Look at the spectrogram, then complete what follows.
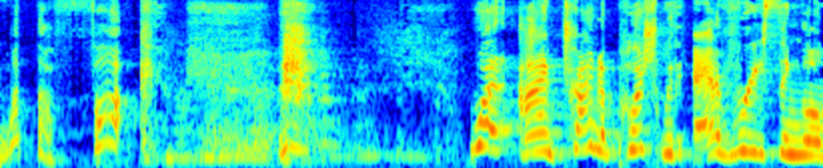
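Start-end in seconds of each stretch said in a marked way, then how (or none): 0.0-1.0 much higher, baffled what the fuck; mock stunned disbelief; thinking it in total confusion; incredulous inner thought. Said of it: "And I remember just thinking". 1.0-2.0 short unvoiced giggle; a quick disbelieving laugh; breathy high laugh. Real, not acted. Laugh after retold disbelief.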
